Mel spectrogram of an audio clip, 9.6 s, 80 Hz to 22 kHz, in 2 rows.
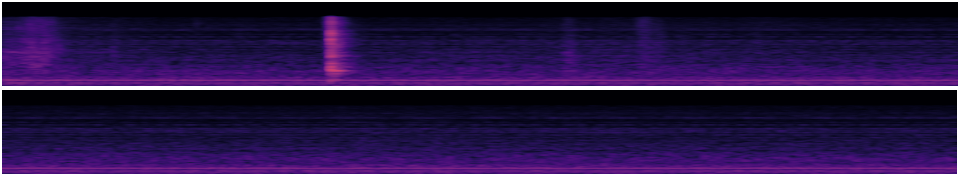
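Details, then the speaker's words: Philco 39-30 tube radio after recapping, first power-up: installing the missing shield on the 75 tube cured the feedback howl that had limited the volume; now only a faint steady low hum and one click, no rising squeal; normal operation. "all right it seems to take care of the problem that was a quick fix before i i could only turn the volume up uh a little bit before it would start howling"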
